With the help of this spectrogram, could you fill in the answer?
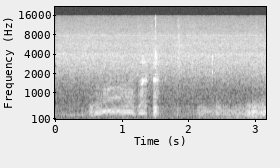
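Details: Two domestic cats, Ganja and Smulte, a mother and her son; a soft, low, drawn-out murmuring call lasting about a second, a short gap with faint clicks, then a second similar low call running to the end, quiet throughout.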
